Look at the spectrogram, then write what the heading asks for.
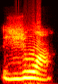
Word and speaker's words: juin: Then you have UIN. The sound is again. Wah. Okay. For exactly like Juin. Juin. This is Juin.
